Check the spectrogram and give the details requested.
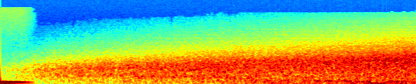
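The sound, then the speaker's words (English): A dark synthesized wind sound from a synthesizer preset called Dark Wind: a steady, rumbling wash of filtered noise, heavy in the lows, that slowly brightens and swells over a few seconds, with no voices. “Dark wind.”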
